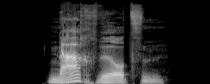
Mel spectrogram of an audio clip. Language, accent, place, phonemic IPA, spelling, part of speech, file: German, Germany, Berlin, /ˈnaːχˌvʏʁt͡sn̩/, nachwürzen, verb, De-nachwürzen.ogg
- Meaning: to add more spices to (something which one has already added spices to)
